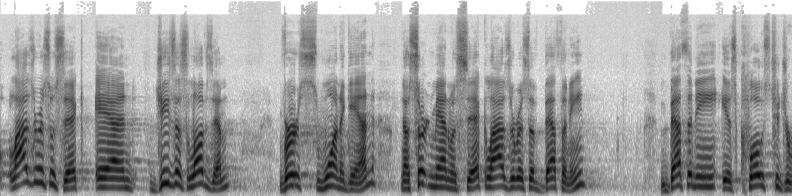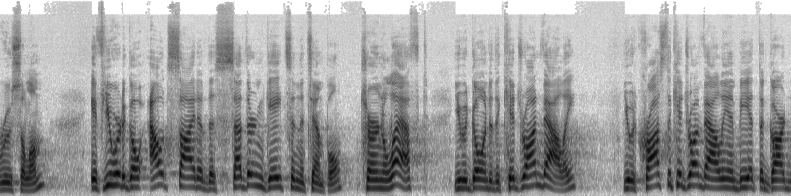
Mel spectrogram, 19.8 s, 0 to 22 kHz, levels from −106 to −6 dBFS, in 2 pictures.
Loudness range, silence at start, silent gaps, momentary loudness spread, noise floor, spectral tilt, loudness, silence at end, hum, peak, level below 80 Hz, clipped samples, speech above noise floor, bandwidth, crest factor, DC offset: 2 LU; 0 s; none; 7 LU; -56 dBFS; -6 dB/octave; -17 LUFS; 0 s; none; 0 dBFS; -72 dBFS; under 0.1%; 40 dB; 15.5 kHz; 16 dB; under 0.1%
